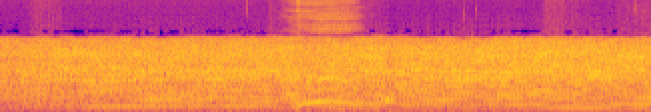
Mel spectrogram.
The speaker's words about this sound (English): That was a dyno run.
